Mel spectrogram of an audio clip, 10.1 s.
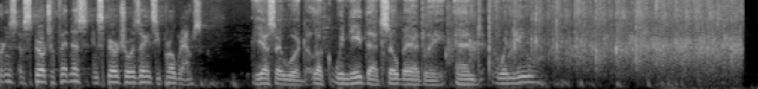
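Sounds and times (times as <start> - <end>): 
speech: 0.0 - 7.5
audience clapping and applause: 5.2 - 10.0.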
